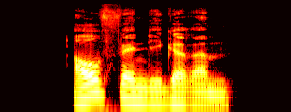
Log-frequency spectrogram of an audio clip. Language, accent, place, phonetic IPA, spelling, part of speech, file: German, Germany, Berlin, [ˈaʊ̯fˌvɛndɪɡəʁəm], aufwendigerem, adjective, De-aufwendigerem.ogg
- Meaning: strong dative masculine/neuter singular comparative degree of aufwendig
